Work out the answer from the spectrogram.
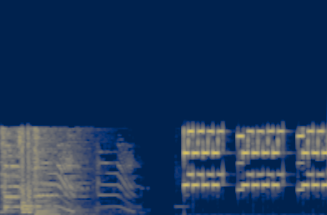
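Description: A telephone rings in three loud, high, warbling electronic bursts with short gaps between them. A bright, descending electronic jingle comes first, followed by a brief silence.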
